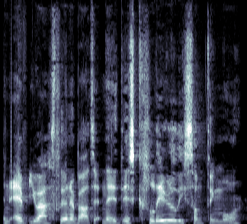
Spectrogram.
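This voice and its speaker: A man chats about football as a podcast co-host. His voice sits a little higher than most men's and crackles with fry, in a loose, conversational style. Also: steady tone, fast. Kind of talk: casual football discussion.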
